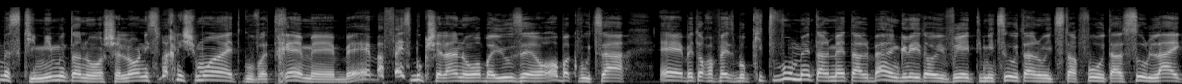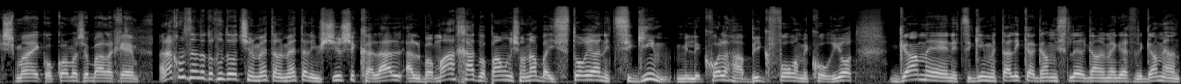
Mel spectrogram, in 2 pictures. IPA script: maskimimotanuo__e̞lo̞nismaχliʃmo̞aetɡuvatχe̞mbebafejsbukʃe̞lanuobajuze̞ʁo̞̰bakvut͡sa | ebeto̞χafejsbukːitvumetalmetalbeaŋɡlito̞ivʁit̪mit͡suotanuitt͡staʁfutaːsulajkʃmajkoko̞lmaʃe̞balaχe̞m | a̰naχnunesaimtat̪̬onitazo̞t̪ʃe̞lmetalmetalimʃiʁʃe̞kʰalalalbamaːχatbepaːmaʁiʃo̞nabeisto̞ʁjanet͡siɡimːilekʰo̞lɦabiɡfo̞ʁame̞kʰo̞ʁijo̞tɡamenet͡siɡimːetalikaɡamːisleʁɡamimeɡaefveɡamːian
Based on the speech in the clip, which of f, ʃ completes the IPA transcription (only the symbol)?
ʃ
